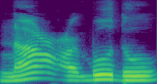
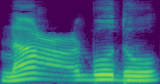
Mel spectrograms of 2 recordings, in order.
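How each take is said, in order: Both takes have the same delivery.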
